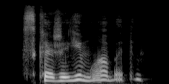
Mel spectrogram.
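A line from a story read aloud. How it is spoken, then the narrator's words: Snort. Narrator (Russian): хмыкнул Берн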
